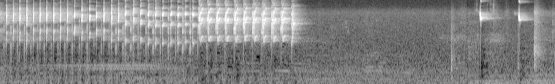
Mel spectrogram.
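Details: Lively 'ngekek' lovebird trill meant to spur a mute lovebird: quick shrill pulsing chatter for nearly four seconds, then stops dead, followed by silence and a few sharp isolated chirps.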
